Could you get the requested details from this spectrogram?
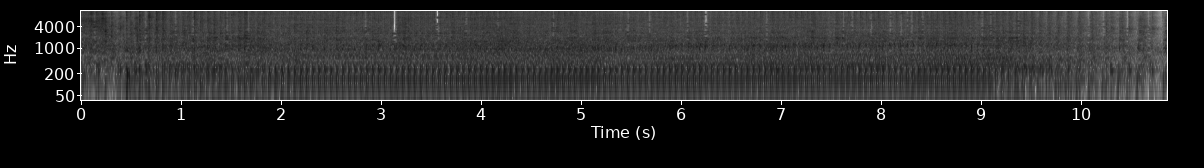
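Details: Old OHV Briggs single-cylinder on White LT1300 mower, repaired after a pop and clang failure, valves readjusted, fresh oil and filter: steady even putter, no knock or miss, then stops; normal idle.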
